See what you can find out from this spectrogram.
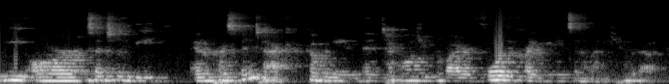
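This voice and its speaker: A woman executive speaks on a panel in a matter-of-fact way, with a touch of humor and a very dark, warm tone. She sounds distant in a very echoey room, with a faint hiss. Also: fairly low pitch. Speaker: technology company CEO. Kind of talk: panel discussion.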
